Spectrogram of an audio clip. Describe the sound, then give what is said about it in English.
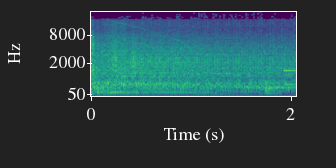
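A car engine drones steadily from inside the car while driving, a continuous mid-pitched hum and road rush with no breaks or changes across the whole stretch. “As we climb into my car”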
